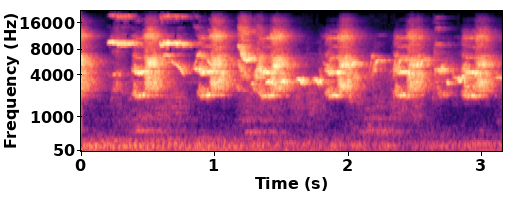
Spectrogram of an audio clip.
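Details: Tutor song for cage-bird training: loud, very high, scratchy twittering delivered in quick bursts about twice a second, with sharp repeated chirps and short gaps between them, over near silence.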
